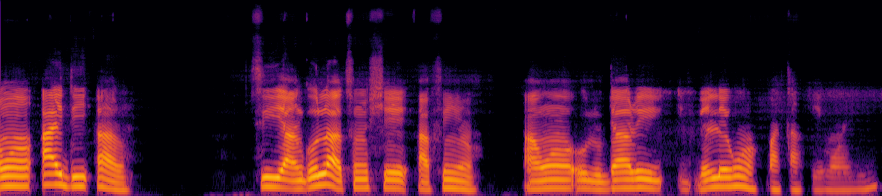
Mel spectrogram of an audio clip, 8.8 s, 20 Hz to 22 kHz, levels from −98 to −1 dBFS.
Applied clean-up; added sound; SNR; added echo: neural mask model Resemble Enhance denoiser.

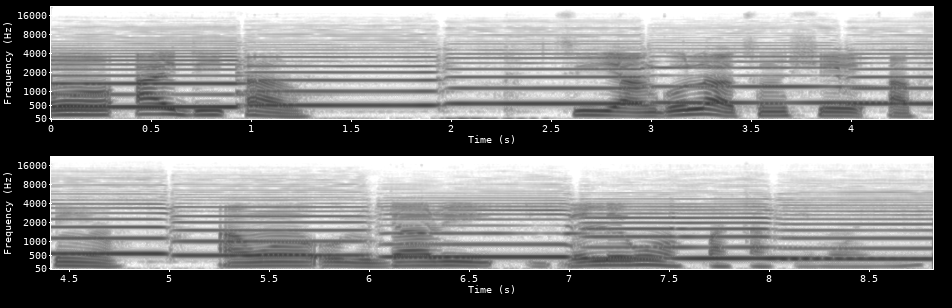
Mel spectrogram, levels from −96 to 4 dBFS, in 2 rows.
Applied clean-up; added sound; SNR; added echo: none; Bowed string instrument; -3 dB; none.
